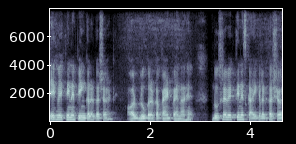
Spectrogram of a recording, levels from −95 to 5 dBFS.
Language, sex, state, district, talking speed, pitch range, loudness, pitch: Hindi, male, Delhi, New Delhi, 285 wpm, 120-140 Hz, -17 LUFS, 130 Hz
